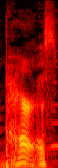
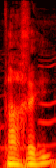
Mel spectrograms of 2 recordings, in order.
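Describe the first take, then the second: First: Paris is said in an American accent. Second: Paris is said in a French accent.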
